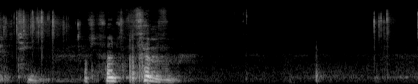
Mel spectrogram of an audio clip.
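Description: Dice rattle in a cupped hand.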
